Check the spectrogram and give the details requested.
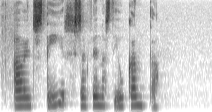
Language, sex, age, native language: Icelandic, female, 20-29, Icelandic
